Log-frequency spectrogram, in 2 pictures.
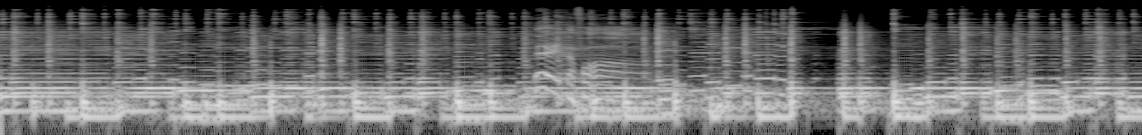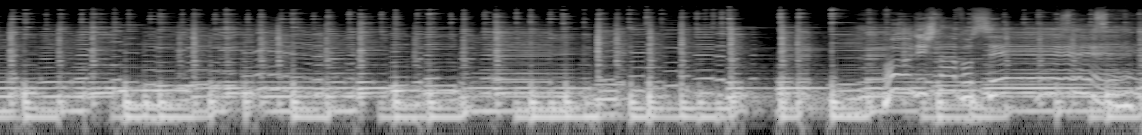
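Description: Forró trio playing an instrumental passage: a Scandalli piano accordion carries the melody in steady held chords. Under it runs the regular low beat of a zabumba bass drum struck with a felt mallet.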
